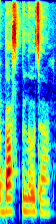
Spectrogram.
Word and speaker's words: Basque pelota: Is that how you pronounce it? Yeah, Basque Pelota.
